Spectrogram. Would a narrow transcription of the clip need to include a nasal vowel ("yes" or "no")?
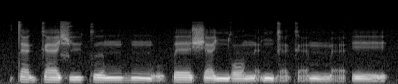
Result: no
